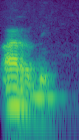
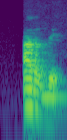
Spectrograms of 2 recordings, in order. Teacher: las características de este fonema vibrante simple dental sonoro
